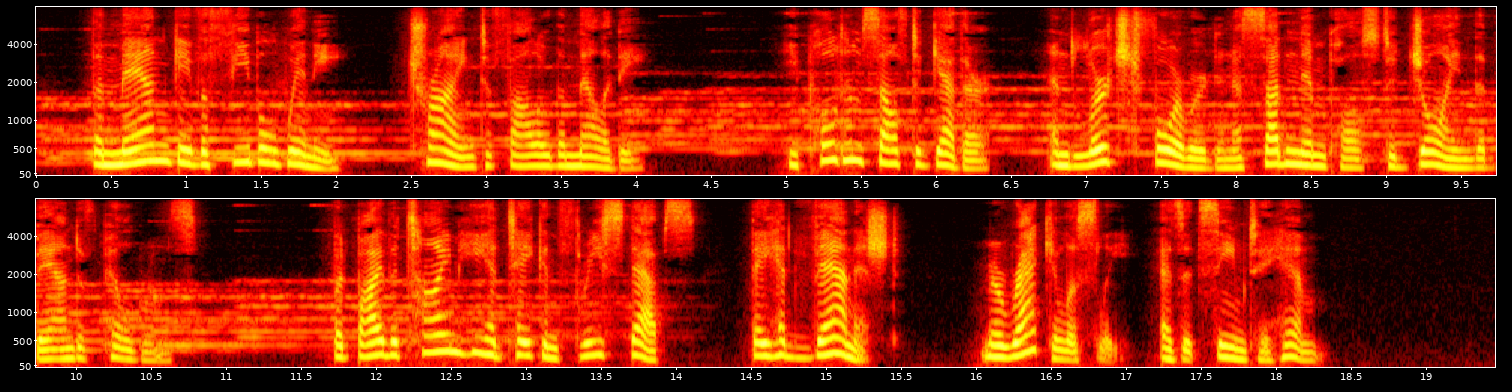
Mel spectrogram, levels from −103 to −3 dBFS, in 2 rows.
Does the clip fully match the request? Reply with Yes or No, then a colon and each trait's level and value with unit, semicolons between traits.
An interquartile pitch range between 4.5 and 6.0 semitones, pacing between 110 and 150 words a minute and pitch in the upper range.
Yes: wide, 5.5 semitones; average, 140 wpm; high, 205 Hz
